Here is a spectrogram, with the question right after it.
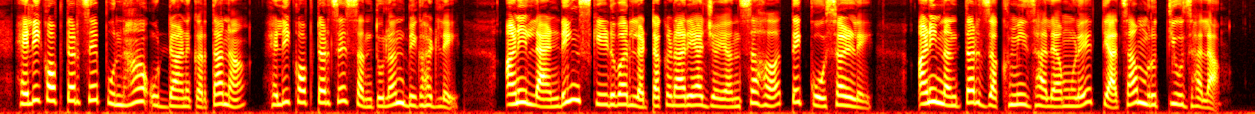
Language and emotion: Marathi, neutral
